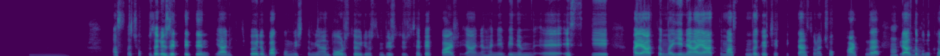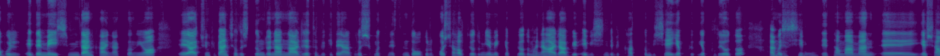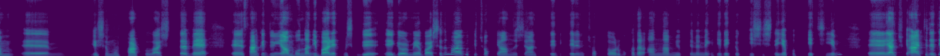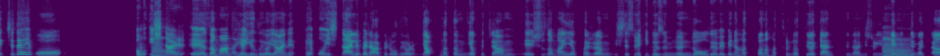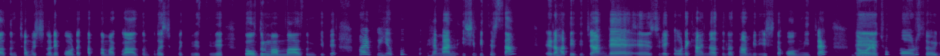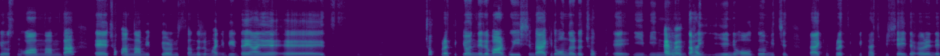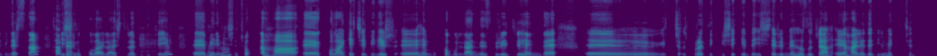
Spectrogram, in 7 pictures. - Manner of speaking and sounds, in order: other background noise; other noise
- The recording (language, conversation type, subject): Turkish, advice, Erteleme alışkanlığımı nasıl kırıp görevlerimi zamanında tamamlayabilirim?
